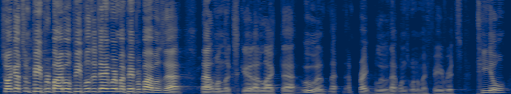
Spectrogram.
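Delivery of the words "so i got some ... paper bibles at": excited. Real, not acted. Hyping up the congregation.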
